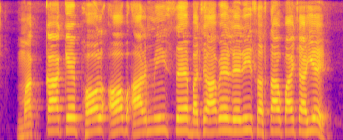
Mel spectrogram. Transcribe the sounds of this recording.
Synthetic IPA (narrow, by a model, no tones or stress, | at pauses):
məkːakepʰələbaɾmisebət͡ʃabelelisə̃st̪ʰaupajt͡ʃaɦije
